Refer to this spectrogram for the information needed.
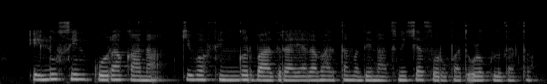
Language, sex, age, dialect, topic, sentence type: Marathi, female, 25-30, Northern Konkan, agriculture, statement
